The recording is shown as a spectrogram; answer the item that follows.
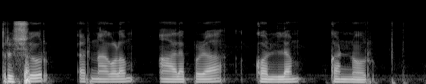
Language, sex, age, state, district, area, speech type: Malayalam, male, 18-30, Kerala, Thrissur, rural, spontaneous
